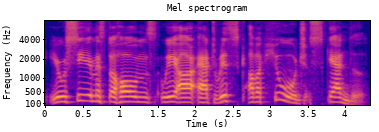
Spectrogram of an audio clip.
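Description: A man voicing a huge, secretive masked nobleman in a storybook, with a German accent and a booming, pompous, formal delivery. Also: animated, slow. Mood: secretive, urgent. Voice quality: deep, booming.

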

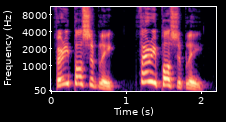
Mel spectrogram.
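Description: A man's voice: high-pitched, big pitch swings, moderate pace, pitched above the performer's own voice. A man voicing a panicky, desperate company director in an audiobook story, speaking in a nervous, over-eager, pleading manner. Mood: nervously eager.

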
